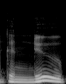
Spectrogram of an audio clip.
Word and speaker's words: GNU: and better bluetooth support up to this point gnome had been a ganu project hence the intentional pronunciation of the g at the beginning but late in the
